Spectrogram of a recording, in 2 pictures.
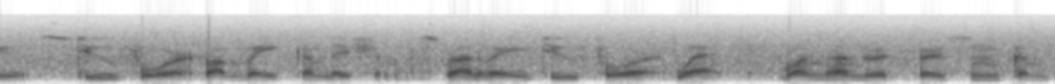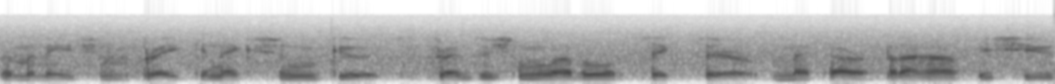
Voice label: LKPR ATIS 122,15MHz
